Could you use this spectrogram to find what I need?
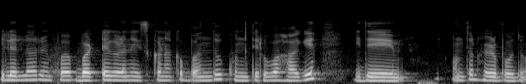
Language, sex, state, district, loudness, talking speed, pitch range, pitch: Kannada, female, Karnataka, Belgaum, -19 LUFS, 125 wpm, 180-205 Hz, 190 Hz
